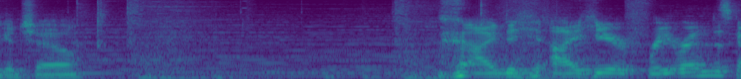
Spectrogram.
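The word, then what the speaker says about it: Frieren: are obsessed with it it's pronounced free Ren I don't really remember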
